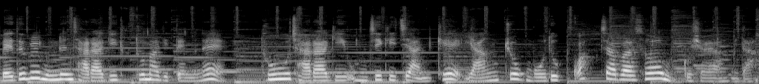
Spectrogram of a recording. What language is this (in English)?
Korean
